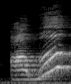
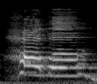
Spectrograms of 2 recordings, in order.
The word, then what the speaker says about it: hour: hour කියද්දිත් අපි h අකුර ශබ්ද කරන්නේ නැහැ. අපි කියන්නේ නැහැ honor, hour. That is wrong. That is wrong. So here h is silent.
